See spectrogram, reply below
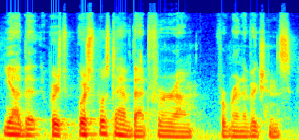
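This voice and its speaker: A man with a Canadian accent chatting casually on a livestream, answering viewers and thinking aloud in halting, restarting sentences. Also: on the low side, creaky, darkish tone.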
